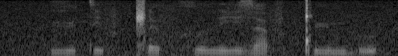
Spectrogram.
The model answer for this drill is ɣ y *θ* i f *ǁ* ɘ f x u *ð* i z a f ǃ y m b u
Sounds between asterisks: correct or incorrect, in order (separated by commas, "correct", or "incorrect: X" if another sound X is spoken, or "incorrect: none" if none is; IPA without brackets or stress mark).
incorrect: t, correct, correct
